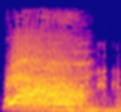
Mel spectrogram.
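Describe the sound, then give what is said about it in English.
A person in an interview lets out a single loud, throaty roar imitating a wild animal, sustained and rough for over a second before trailing off into a breathy fading tail. “Can you do your best roar for me?”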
